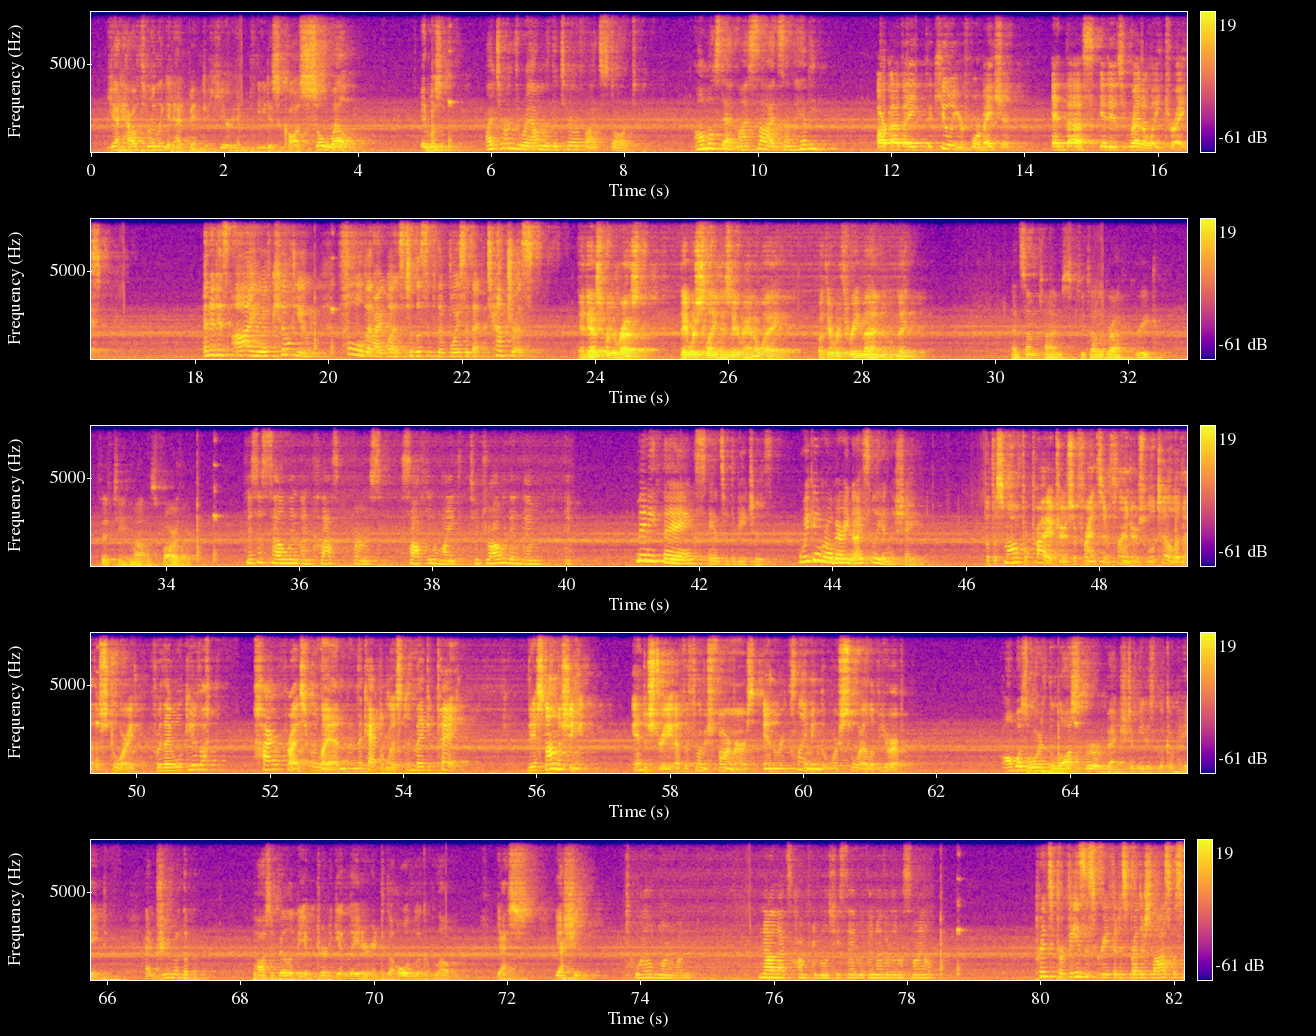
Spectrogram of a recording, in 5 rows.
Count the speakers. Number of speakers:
nine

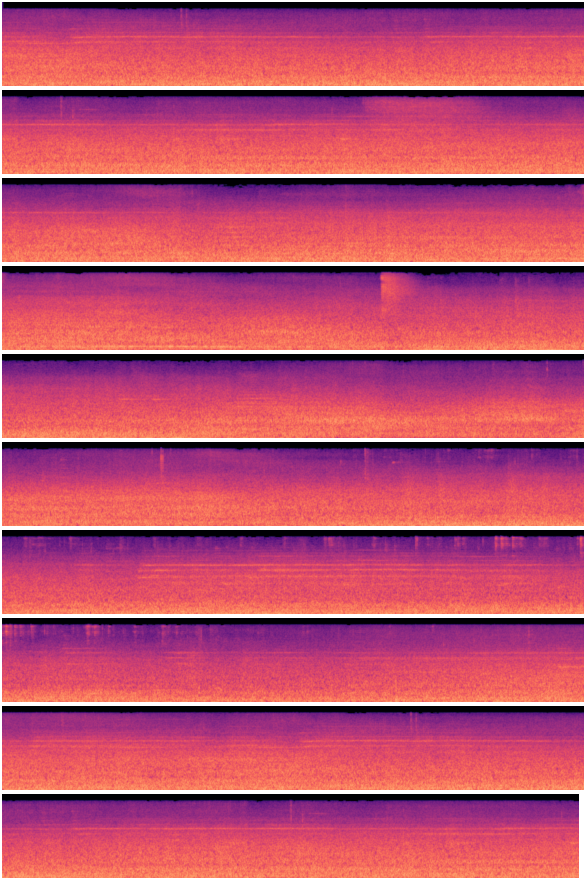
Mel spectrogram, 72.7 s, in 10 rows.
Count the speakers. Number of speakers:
zero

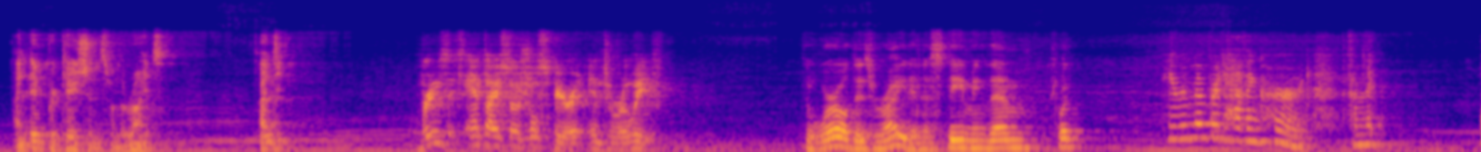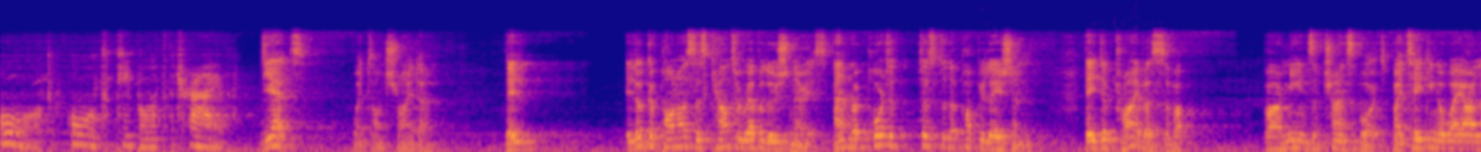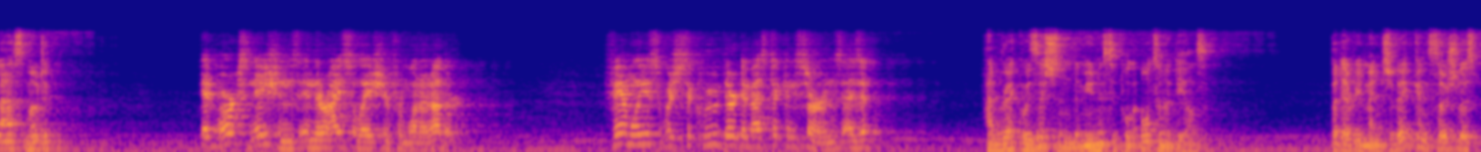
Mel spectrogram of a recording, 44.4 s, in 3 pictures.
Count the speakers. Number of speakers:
four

